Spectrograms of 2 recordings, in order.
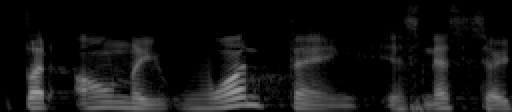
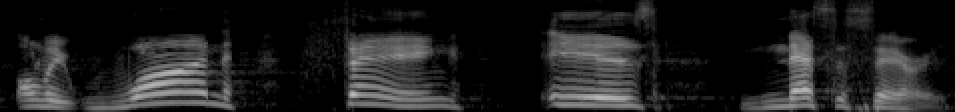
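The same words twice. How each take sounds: First: Said in the usual way. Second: "Only one" slow and louder, each word weighed; slow emphatic stress. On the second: Shown as a demonstration. Preacher refuses to rush the key verse, slow and emphatic. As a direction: lean hard on "Only one", then slowly "thing is necessary". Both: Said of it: "I wanna rush over that".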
